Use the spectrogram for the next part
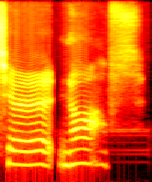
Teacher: The end from turn slides into off with no pause. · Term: linking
